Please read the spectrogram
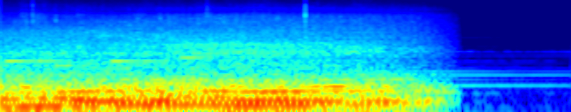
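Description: Rainy outdoor ambience of traffic on a wet road, a steady noisy rush with a low rumble, with soft background music beneath it. The outdoor sound cuts off suddenly about three and a half seconds in, leaving only the quiet music.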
